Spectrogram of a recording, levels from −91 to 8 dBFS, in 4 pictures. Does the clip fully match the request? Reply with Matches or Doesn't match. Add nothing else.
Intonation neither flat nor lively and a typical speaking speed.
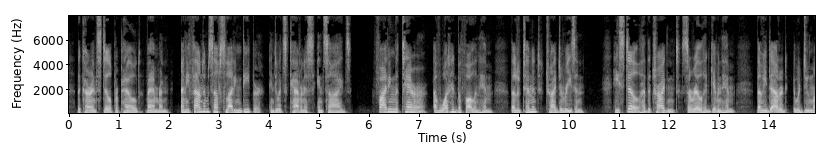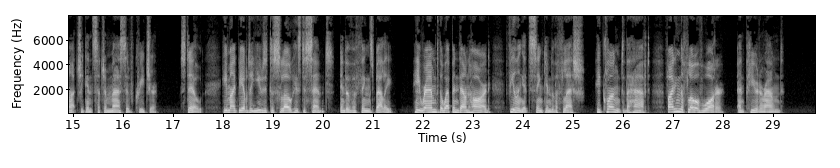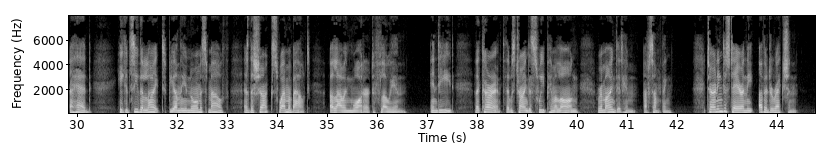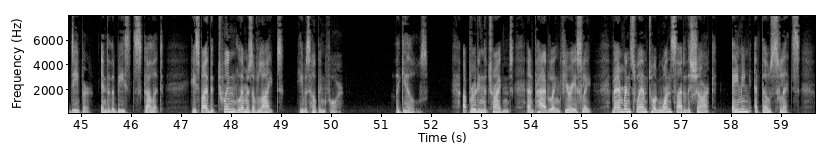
Matches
